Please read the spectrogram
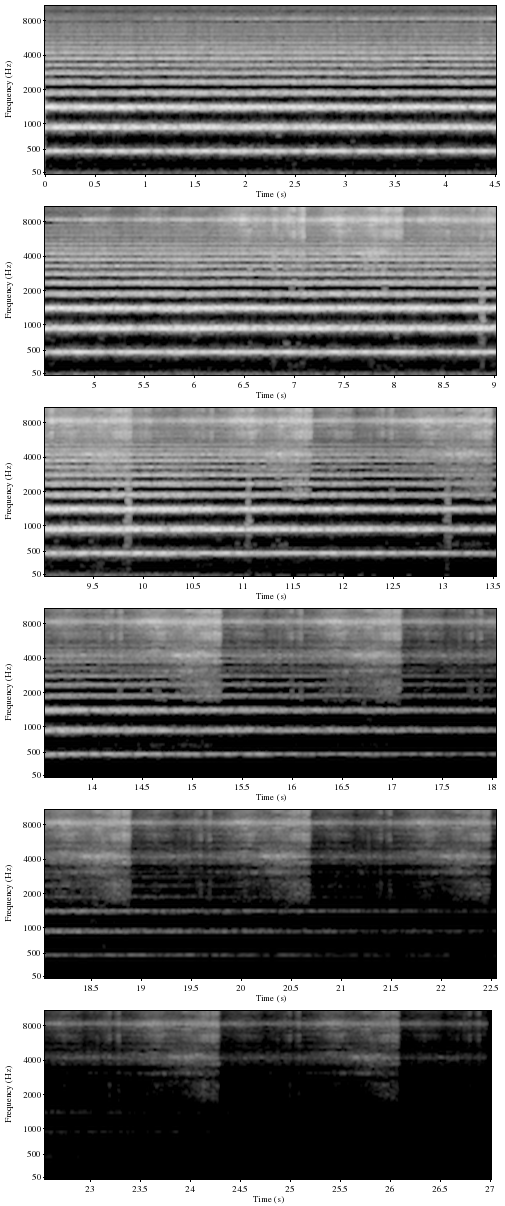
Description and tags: A very dark and brooding multi-sampled synth pad. Evolving and spacey. Each file is named with the root note you should use in a sampler.
ambient, dark, granular, multi-sample, multisample, synth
